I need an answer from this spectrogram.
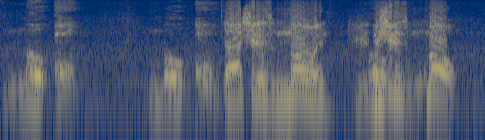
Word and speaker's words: moe: entertainment center on characters to possess such traits pronounced moe a washer is more home you know so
